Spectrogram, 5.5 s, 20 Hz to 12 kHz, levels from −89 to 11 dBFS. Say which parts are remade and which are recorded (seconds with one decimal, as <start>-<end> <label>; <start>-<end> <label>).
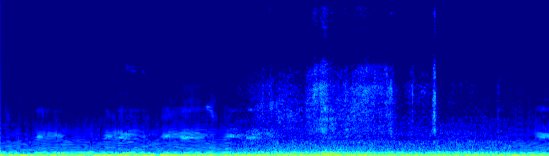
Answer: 0.0-2.3 remade; 2.3-5.1 recorded; 5.1-5.5 remade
